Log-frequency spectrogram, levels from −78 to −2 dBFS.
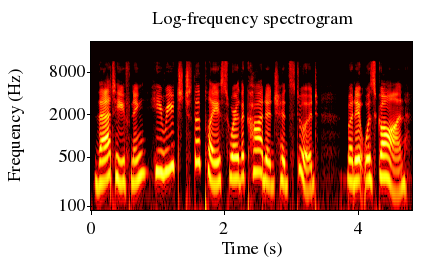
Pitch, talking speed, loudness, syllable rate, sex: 250 Hz, 185 wpm, -21 LUFS, 5.2 syllables/s, female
